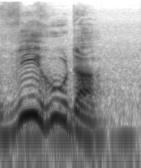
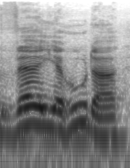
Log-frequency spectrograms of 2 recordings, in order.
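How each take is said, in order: First: It begins with 'vi', with no separate 'y'. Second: It begins with a short 've' then 'ye'. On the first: The speaker calls it right. "we say" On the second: The speaker calls it wrong. "we don't say"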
